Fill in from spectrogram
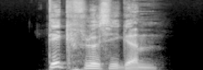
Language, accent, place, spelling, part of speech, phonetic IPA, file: German, Germany, Berlin, dickflüssigem, adjective, [ˈdɪkˌflʏsɪɡəm], De-dickflüssigem.ogg
- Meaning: strong dative masculine/neuter singular of dickflüssig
